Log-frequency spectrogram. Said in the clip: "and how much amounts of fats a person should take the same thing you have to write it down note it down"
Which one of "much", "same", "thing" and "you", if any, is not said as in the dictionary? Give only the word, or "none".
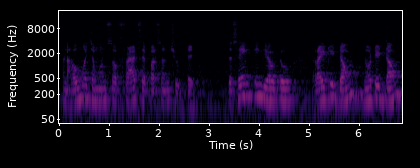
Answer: thing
